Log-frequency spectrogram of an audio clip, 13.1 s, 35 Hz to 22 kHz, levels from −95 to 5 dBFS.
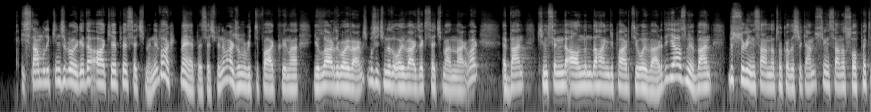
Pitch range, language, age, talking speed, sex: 150-200 Hz, Turkish, 30-49, 185 wpm, male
